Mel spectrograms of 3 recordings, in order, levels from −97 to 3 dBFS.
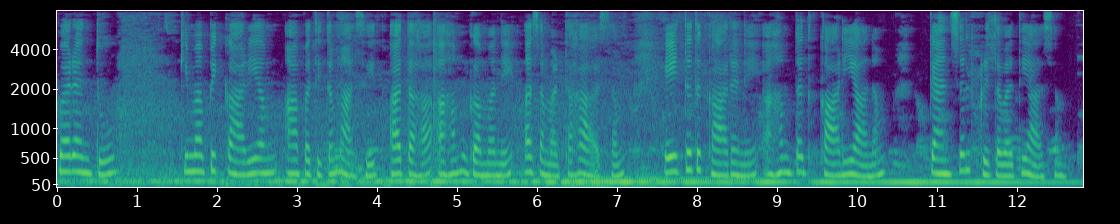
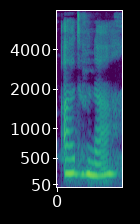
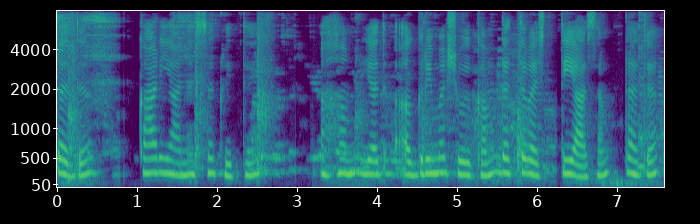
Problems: background sounds at intervals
